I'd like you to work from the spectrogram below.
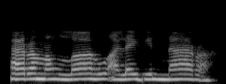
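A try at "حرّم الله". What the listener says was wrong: Haknya tasydid haramallahu.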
